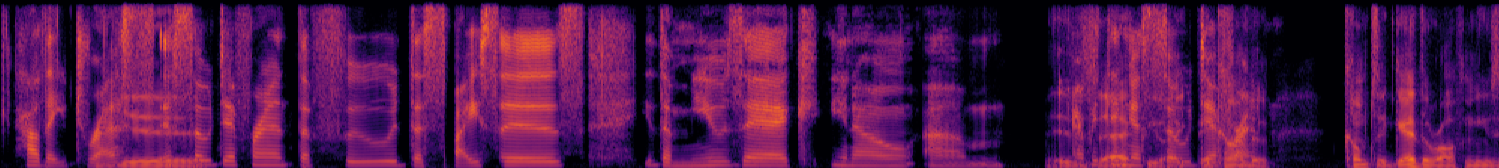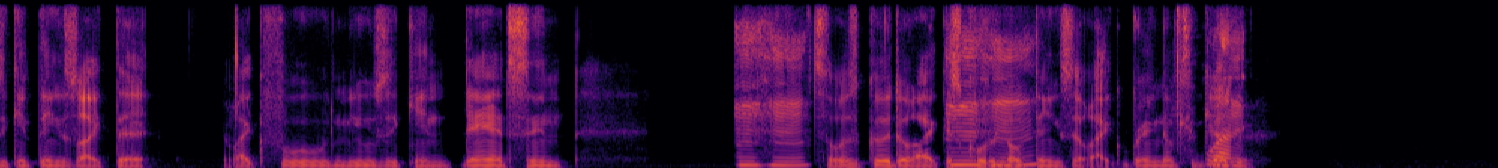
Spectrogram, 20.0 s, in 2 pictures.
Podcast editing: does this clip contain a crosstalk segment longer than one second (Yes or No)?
Yes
